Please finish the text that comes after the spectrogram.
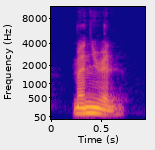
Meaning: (noun) plural of manuel
- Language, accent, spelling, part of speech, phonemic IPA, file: French, France, manuels, noun / adjective, /ma.nɥɛl/, LL-Q150 (fra)-manuels.wav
